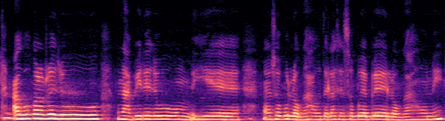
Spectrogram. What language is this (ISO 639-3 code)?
ori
